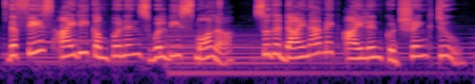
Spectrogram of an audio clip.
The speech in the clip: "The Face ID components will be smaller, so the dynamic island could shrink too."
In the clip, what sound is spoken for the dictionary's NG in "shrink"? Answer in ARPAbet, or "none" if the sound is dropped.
NG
